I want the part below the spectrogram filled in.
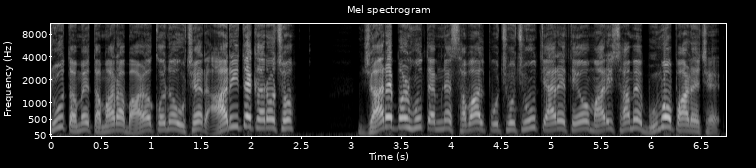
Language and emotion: Gujarati, angry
